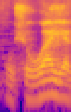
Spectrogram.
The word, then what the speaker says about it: Ushuaia: Bueno, mi nombre es, yo nací acá en Ushuaia, en Ushuaia, como decimos los yaganes, una pronunciación un poco diferente a lo que tenemos en la actualidad.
